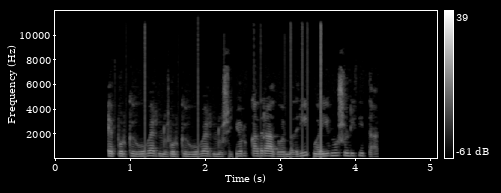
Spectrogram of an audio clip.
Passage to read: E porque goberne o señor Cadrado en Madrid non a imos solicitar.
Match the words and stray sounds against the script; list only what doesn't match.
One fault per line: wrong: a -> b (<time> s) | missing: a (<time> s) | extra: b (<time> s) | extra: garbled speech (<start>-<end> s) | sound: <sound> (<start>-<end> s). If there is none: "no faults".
extra: porque goberne (1.5 s)
sound: dropout (2.4-2.4 s)
missing: non (3.4 s)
